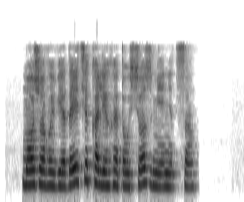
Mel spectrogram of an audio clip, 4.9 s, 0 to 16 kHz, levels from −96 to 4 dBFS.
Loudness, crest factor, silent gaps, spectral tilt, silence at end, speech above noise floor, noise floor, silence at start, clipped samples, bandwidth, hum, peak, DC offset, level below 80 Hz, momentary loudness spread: -15 LUFS; 16 dB; none; -4 dB/octave; 1 s; 74 dB; -89 dBFS; 0.45 s; under 0.1%; 7.8 kHz; none; 0 dBFS; under 0.1%; -70 dBFS; 11 LU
